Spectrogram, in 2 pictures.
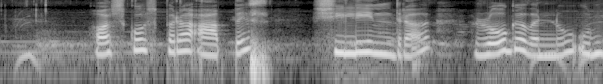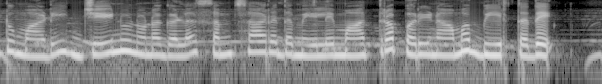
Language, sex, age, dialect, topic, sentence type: Kannada, female, 18-24, Mysore Kannada, agriculture, statement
